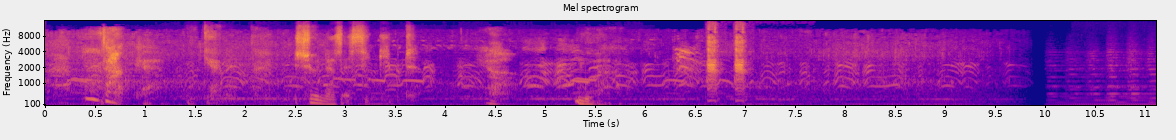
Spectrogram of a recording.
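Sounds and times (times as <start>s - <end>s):
flock of ducks quacking and honking while being fed bread: 0.0s - 9.9s
speech: 0.4s - 1.9s, 2.5s - 3.7s, 4.4s - 4.7s, 5.3s - 5.7s
sharp louder duck squawks: 1.4s - 9.9s.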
